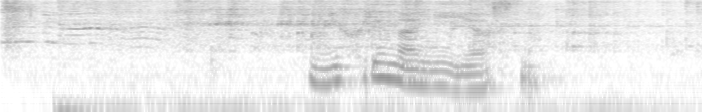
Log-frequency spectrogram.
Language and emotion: Russian, neutral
